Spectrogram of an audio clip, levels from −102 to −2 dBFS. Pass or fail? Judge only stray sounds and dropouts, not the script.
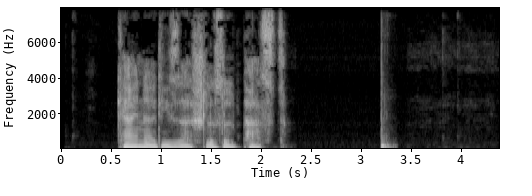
fail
